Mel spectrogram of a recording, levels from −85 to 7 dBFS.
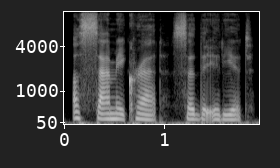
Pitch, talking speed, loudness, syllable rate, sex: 155 Hz, 155 wpm, -21 LUFS, 4.7 syllables/s, female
